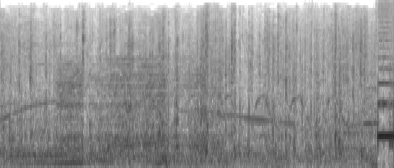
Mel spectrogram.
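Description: A vehicle crashes and tumbles across grass with a heavy thud.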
